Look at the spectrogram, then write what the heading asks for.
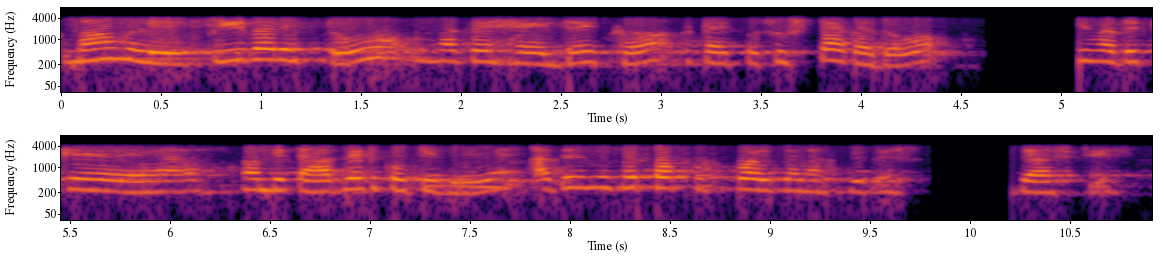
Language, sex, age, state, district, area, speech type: Kannada, female, 18-30, Karnataka, Hassan, urban, conversation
